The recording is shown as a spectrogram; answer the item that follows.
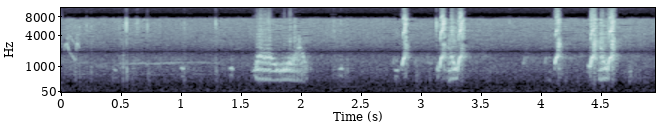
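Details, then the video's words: Common quail (Bater) call: a harsh, rasping burst followed by tight clusters of two or three crisp, clicking notes spaced about a second apart, against a hissy background. "Bater Ki Latest Awaz, Batair ki Awaz, Bater , Bater fight, Bater voice , Common quail"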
